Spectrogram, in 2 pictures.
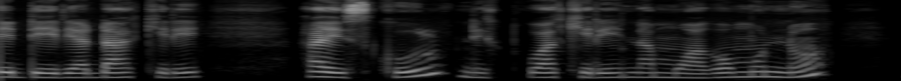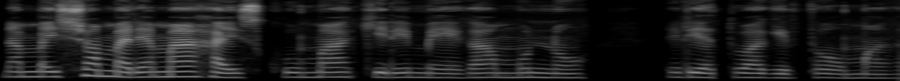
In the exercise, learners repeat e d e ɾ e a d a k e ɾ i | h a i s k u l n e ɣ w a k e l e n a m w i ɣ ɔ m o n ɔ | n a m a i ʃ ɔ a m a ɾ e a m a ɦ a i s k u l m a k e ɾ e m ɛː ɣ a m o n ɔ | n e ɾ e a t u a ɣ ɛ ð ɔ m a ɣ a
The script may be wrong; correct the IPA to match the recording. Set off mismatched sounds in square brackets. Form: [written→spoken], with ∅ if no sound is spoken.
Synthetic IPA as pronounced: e d e ɾ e a d a k e ɾ [i→e] | h a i s k u l n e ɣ w a k e [l→ɾ] e n a m w [i→a] ɣ ɔ m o n ɔ | n a m a i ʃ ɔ a m a ɾ e a m a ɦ a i s k u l m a k e ɾ e m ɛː ɣ a m o n ɔ | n e ɾ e a t [u→w] a ɣ [ɛ→e] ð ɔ m a ɣ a

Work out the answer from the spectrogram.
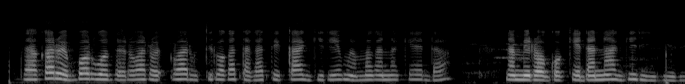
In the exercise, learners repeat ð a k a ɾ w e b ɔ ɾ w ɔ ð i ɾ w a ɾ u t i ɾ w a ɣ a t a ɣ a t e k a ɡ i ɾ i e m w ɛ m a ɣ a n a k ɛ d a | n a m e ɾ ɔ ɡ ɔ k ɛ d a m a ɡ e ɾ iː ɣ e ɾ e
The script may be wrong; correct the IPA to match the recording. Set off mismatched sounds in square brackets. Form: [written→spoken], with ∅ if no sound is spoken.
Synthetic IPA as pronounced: ð a k a ɾ w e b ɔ ɾ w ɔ ð [i→ɛ] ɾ w a ɾ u t i ɾ w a ɣ a t a ɣ a t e k a ɡ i ɾ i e m w ɛ m a ɣ a n a k ɛ d a | n a m e ɾ ɔ ɡ ɔ k ɛ d a [m→n] a ɡ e ɾ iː ɣ e ɾ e

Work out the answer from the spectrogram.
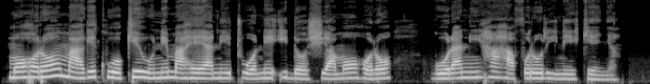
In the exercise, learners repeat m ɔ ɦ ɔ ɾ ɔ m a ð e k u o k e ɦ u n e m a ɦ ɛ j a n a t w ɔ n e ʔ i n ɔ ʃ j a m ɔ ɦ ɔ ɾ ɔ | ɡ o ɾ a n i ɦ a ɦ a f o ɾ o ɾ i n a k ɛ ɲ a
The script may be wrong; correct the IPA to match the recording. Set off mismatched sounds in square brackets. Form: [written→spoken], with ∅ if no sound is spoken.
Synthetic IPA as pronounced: m ɔ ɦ ɔ ɾ ɔ m a [ð→ɣ] e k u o k e [ɦ→∅] u n e m a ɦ ɛ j a n [a→e] t w ɔ n e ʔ i [n→d] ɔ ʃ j a m ɔ ɦ ɔ ɾ ɔ | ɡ o ɾ a n i ɦ a ɦ a f o ɾ o ɾ i n [a→e] k ɛ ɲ a

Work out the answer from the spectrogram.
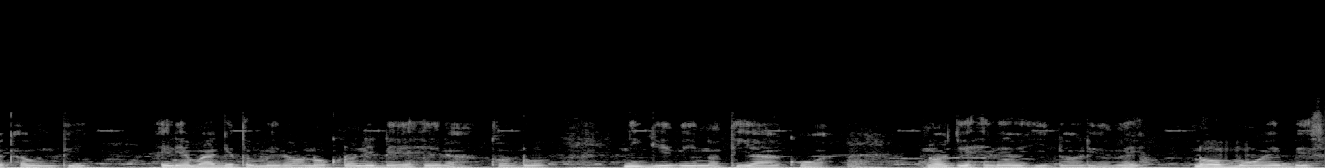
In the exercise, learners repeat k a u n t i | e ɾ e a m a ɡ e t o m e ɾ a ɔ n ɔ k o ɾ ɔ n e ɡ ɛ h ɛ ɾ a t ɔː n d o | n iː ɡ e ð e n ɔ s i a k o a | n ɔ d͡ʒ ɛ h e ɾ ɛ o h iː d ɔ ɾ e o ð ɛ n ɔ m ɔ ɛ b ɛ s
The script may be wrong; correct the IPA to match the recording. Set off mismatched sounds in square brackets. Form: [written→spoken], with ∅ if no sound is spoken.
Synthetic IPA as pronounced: k a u n t i | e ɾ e a m a ɡ e t o m e ɾ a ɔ n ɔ k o ɾ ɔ n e [ɡ→d] ɛ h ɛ ɾ a t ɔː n d o | n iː ɡ e ð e n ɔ [s→t] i a k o a | n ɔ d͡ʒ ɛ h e ɾ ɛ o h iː d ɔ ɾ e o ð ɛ n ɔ m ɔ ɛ b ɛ s

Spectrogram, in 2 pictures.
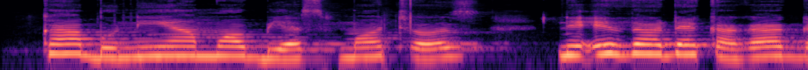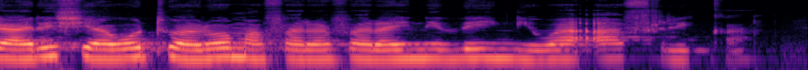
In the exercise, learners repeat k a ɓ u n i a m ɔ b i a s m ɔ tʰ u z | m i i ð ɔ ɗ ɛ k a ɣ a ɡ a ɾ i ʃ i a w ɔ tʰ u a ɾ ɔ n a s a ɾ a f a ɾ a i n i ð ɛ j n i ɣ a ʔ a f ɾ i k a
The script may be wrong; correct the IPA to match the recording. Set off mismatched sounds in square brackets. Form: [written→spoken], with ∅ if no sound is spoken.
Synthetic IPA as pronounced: k a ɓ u n i a m ɔ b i a s m ɔ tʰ [u→ɔ] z | [m→n] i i ð ɔ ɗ ɛ k a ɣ a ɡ a ɾ i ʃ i a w ɔ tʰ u a ɾ ɔ [n→m] a [s→f] a ɾ a f a ɾ a i n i ð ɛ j n i [ɣ→w] a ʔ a f ɾ i k a

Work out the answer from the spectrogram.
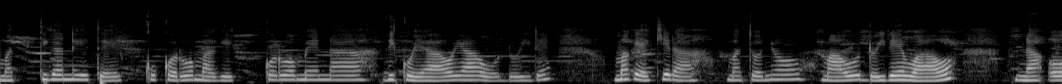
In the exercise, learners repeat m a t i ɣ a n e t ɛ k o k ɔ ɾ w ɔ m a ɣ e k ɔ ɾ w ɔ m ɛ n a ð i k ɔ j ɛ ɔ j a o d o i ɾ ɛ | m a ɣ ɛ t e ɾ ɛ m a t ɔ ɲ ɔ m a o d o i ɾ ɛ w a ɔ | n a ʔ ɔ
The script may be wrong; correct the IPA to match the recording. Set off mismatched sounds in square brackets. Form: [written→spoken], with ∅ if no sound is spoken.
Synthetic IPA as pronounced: m a t i ɣ a n e t ɛ k o k ɔ ɾ w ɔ m a ɣ e k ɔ ɾ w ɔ m ɛ n a ð i k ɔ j [ɛ→a] ɔ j a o d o i ɾ ɛ | m a ɣ ɛ [t→k] e ɾ [ɛ→a] m a t ɔ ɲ ɔ m a o d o i ɾ ɛ w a ɔ | n a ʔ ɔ

